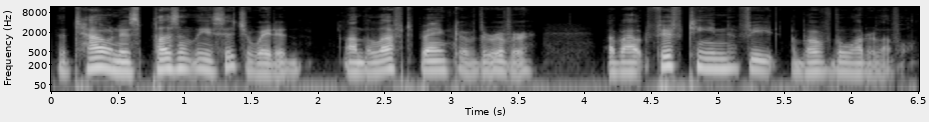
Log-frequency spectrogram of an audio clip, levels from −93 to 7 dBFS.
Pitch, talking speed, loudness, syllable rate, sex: 135 Hz, 175 wpm, -21 LUFS, 5.5 syllables/s, male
